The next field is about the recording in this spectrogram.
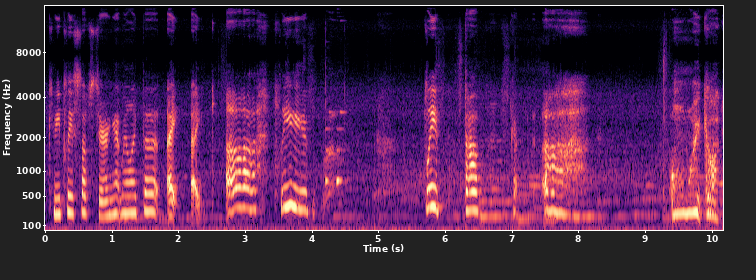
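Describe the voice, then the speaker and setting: Expressive sweary woman gamer over music. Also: sits high, slow pace, pauses often. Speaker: gaming streamer. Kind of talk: casual gameplay commentary. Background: game music.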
